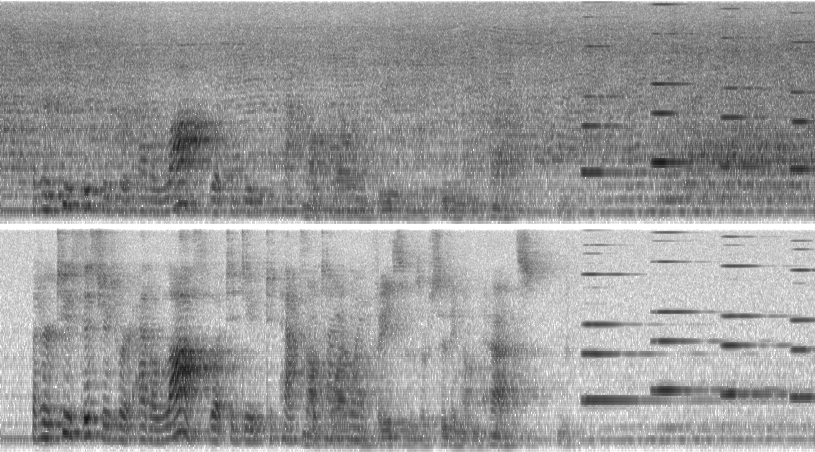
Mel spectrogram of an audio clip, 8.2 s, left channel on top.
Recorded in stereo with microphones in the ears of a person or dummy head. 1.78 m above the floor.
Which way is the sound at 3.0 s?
40° right (ahead or behind).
